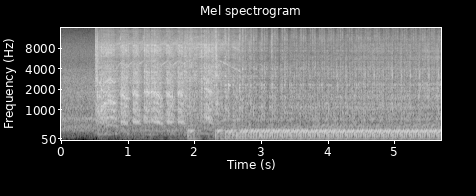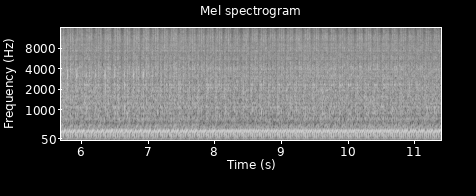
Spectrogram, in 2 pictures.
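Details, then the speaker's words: 1995 Acura Integra turbo B18, forged internals, new head gasket and aftermarket cams, first start: catches after cranks, idle pulses unevenly with a stumbling beat; suspected misfire, some cylinders possibly not firing. "Sound like some of them weren't exactly doing their job. I don't know if you should try to clear it out a second."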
